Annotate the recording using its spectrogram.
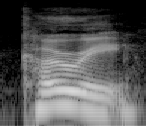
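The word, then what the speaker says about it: kauri: And it was mostly um these cowry trees which are is that how you say it? Cowry. Kore. Yeah, Kore. Yeah, it's hard to roll my ass, but if you can, you can.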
